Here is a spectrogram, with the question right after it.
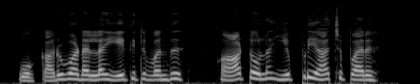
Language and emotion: Tamil, disgusted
